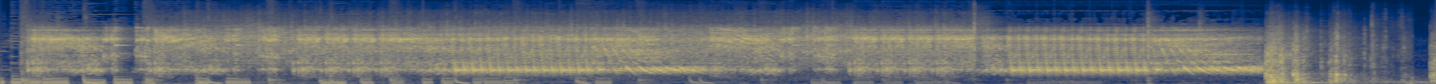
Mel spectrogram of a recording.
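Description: Battery-powered toy submachine gun's electronic firing sound effect, a loud, fast, steady rapid-fire buzz from its small speaker, played as the gun's lights flash. It cuts off abruptly near the end, followed by a few light knocks.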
